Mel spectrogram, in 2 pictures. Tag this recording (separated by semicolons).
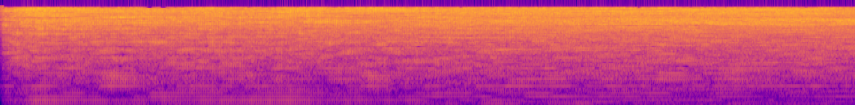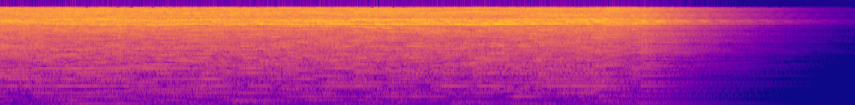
grain; comb; metal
